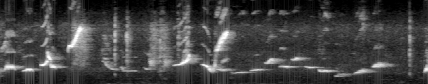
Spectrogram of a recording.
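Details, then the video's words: A white-rumped shama sings as a post-moult stimulation sound: clear, varied whistled notes, some rising and some falling, mixed with quick chips, delivered in a steady flowing sequence. "PANCINGAN MURAI BATU BERES MABUNG LANGSUNG NYAUT,PENAMBAH EMOSI DAN BIRAHI"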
